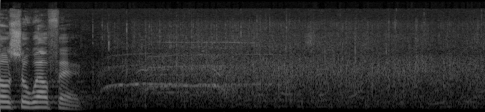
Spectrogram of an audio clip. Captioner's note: audience applauds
